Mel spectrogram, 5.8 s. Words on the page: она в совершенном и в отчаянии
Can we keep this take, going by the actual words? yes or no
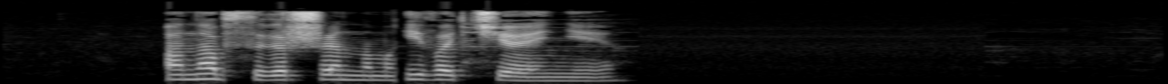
yes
